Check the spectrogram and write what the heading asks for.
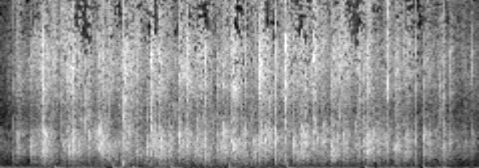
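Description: An audience applauds loudly and steadily for several seconds, a dense wash of clapping over a low, droning hum, with no voices rising above it.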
